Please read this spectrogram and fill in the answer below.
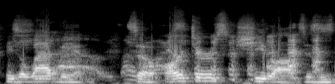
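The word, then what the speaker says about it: Šilovs: It's pronounced Sheilovs. He's a Latian. So Arthur's Sheilobs is his name.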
